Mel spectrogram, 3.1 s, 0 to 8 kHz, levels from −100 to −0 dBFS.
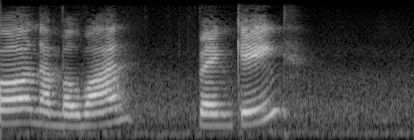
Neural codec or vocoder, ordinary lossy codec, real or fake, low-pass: codec, 16 kHz in and 24 kHz out, 1 kbps, XY-Tokenizer; none; fake; 7.2 kHz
